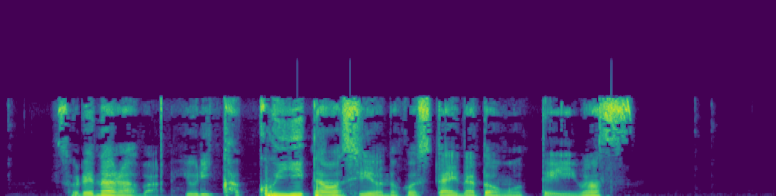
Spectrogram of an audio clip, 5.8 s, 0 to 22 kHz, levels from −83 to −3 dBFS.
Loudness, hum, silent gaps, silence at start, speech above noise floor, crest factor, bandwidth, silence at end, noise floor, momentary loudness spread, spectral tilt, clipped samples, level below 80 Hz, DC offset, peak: -15 LUFS; none; none; 0.45 s; 51 dB; 18 dB; 12 kHz; 1.1 s; -67 dBFS; 14 LU; -3.5 dB/octave; under 0.1%; -36 dBFS; under 0.1%; 0 dBFS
